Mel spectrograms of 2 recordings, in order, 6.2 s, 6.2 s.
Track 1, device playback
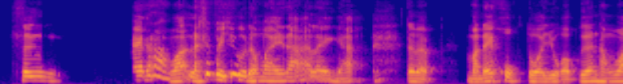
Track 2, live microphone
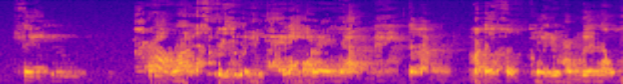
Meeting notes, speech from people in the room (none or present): none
